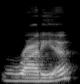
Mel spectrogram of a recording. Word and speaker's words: Radia: I am, for those of you who don't know how to say my name, it's Radia.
